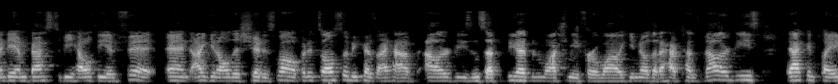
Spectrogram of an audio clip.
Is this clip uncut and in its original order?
yes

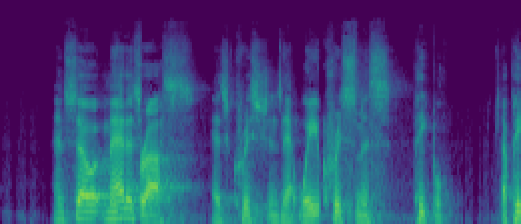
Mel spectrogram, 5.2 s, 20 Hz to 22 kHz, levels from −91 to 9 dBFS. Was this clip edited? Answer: yes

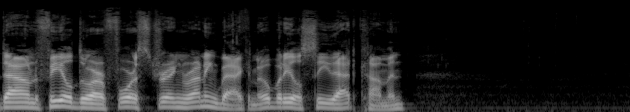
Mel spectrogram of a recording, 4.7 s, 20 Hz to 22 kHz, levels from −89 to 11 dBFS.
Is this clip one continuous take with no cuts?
yes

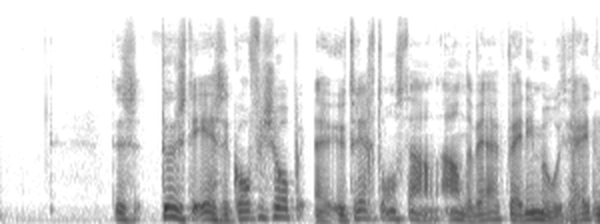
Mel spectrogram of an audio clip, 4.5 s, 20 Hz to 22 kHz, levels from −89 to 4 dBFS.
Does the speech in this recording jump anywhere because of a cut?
yes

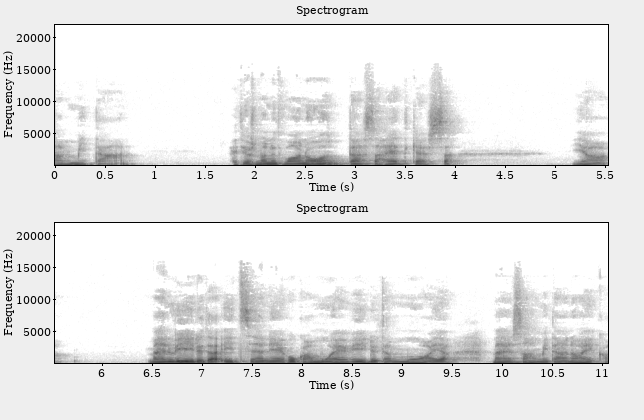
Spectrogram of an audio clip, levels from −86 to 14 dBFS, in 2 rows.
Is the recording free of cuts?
yes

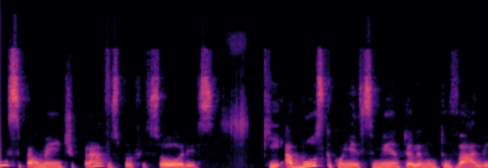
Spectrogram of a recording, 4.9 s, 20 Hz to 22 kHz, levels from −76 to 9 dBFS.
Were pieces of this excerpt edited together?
yes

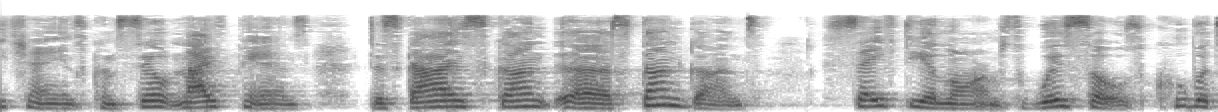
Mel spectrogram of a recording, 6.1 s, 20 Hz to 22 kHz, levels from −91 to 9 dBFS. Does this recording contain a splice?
no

